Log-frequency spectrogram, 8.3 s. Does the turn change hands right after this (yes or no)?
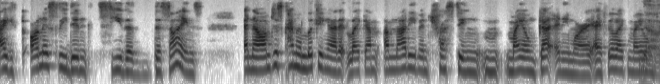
yes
